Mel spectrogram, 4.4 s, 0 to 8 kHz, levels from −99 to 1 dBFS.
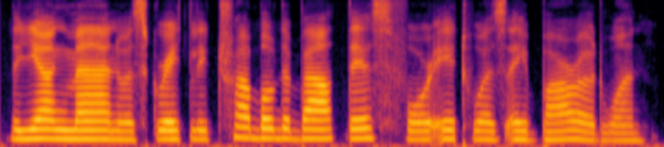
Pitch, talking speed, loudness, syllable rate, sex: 180 Hz, 190 wpm, -17 LUFS, 4.7 syllables/s, female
